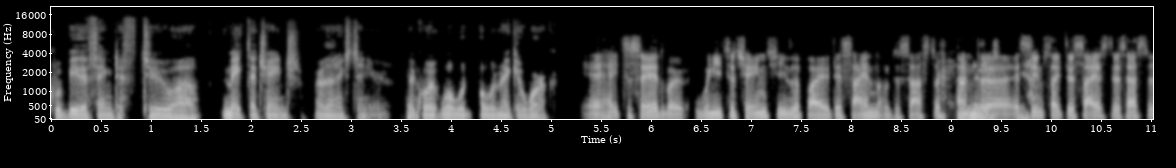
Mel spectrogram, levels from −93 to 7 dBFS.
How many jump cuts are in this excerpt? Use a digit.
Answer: 2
